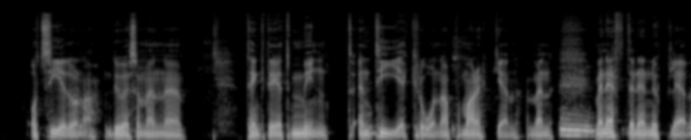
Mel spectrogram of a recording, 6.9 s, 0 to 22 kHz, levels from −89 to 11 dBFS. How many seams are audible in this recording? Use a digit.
2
